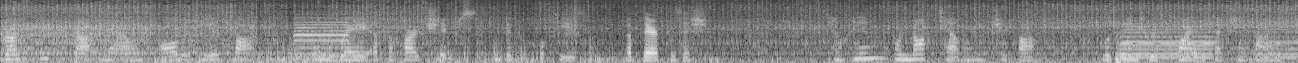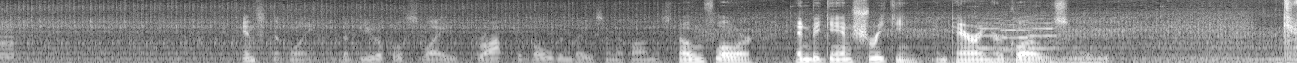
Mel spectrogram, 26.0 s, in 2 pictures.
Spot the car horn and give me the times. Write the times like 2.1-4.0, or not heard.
2.9-3.5, 11.2-13.2, 22.7-24.1.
